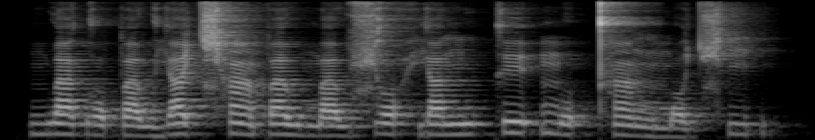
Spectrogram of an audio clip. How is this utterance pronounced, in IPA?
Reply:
mwa˧ɡɔ˨˩pa˨˩wja˥˧ t͡ɕʰã˥˧pa˥˧wma˧w ɕɔ˥˧hja˦ŋu˦ ke˦ʔ mo˦ʔkʰã˥˧ŋ mɔ˨˩t͡ɕʰi˦ʔ

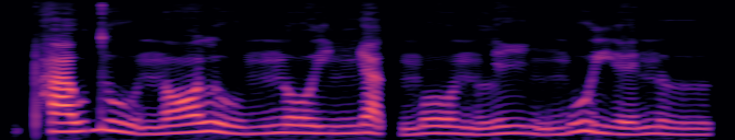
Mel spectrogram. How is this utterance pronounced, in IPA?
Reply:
pʰa˧˥wduː˧˩ nɔː˧˥luː˩˧mnoː˧j ɲa˧˩t̚moː˧˩nliː˧˩ŋmu˥˨ je˩˧nɯː˩

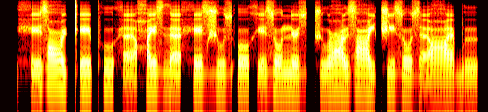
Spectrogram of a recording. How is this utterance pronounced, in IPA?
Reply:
hḛ˦z ʕy˨kʼe˨ pʰu˨hæ̰˨ħe˨zðæ̰˦˨ he˨z ʒu˨zʔo˨xḛ˦ zo˦nø˨˦z t͡ʃu˨˦ʕɯ˨˦z ʕi˨t͡ʃi˦ zo˨zæ̰˨ʕæ˨˦bɯ˨˦

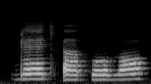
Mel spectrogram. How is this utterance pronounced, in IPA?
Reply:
ɖɛt͡sʼɐ fovɔ

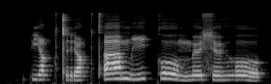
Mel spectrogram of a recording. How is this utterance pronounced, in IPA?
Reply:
pji˨˦qtrø˨˦qtʼaː˦˥miː˧˥˧ koː˥˨ mø˦˥sø˦˥ ɦo˥˨

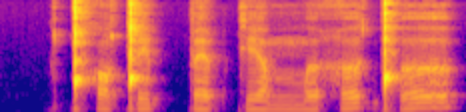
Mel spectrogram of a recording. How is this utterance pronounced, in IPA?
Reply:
ǃʰɔǃepːɛp keɐ̯mːɤhɤ ǃʼɤ

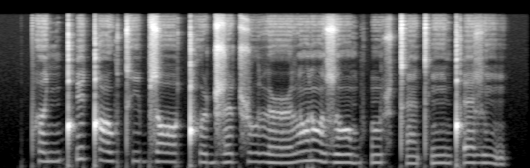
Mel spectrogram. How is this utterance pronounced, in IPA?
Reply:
pʰʌɲǃʼɪǃɑwtʰib zɔǃʰʊɖ͡ʐɛʈ͡ʂu lə˞lɔ̃ɾɔ̃ zɔ̃bʔũɬtʼɛ̃ tʼĩǃʼɛɮĩ

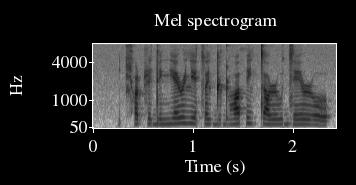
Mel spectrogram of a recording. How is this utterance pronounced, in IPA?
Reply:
t͡ɕʰɒʈ͡ʂidenʲæɹ lʲæt͡sɒlʲdoɖʱɒ θilʲtɒɹud͡ze ɹo

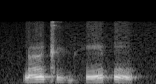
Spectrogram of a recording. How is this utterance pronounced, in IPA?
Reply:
ɽœ̃ǁyb hẽfũ

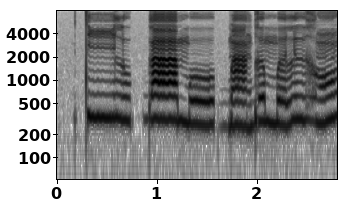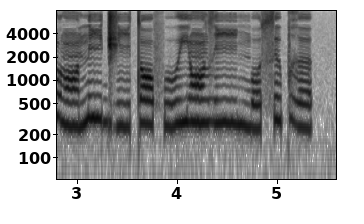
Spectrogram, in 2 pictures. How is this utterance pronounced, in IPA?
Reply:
tiː˧lu˨k ɡaː˧moː˨ɡ͡bã˨ɡə˧ mə˨lɨ˧ ɣɔ̃˨˦ɣɔ̃˨ni˧d͡ʒi˨ tɔ˧fu˨˦jɔ̃˦ ziː˧ ŋo˨sɨ˦pɣə˧

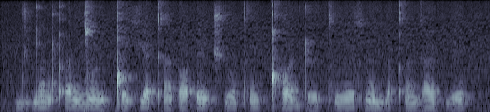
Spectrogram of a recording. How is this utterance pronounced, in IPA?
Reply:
diɖãɖqʼɛ ŋ͡ǀõɖ ǃɛxʲakʼãʔɒ ʔɛt͡ʃʼoɐ̯tʼɛ̃ ǃʰɒɖʈə˞ tʼɤɐ̯ sõmʲaqʼɛ̃ ɡaɐ̯kʲɛ

